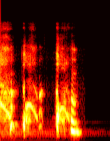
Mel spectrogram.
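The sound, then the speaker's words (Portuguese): A witch coughs: four quick, raspy coughs come in two close pairs, loud, with a voiced, somewhat theatrical quality, then silence. “Nossa, a bruxa começou a tossir.”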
